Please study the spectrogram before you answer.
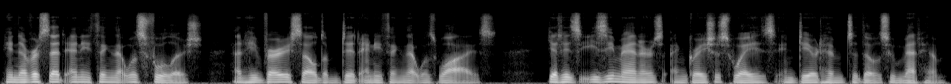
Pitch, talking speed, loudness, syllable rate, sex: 95 Hz, 190 wpm, -19 LUFS, 5.1 syllables/s, male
